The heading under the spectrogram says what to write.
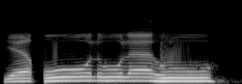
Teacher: Yaqulu lahu qulu, bukan qulu. Ku-nya yang tebal, lu-nya tipis.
